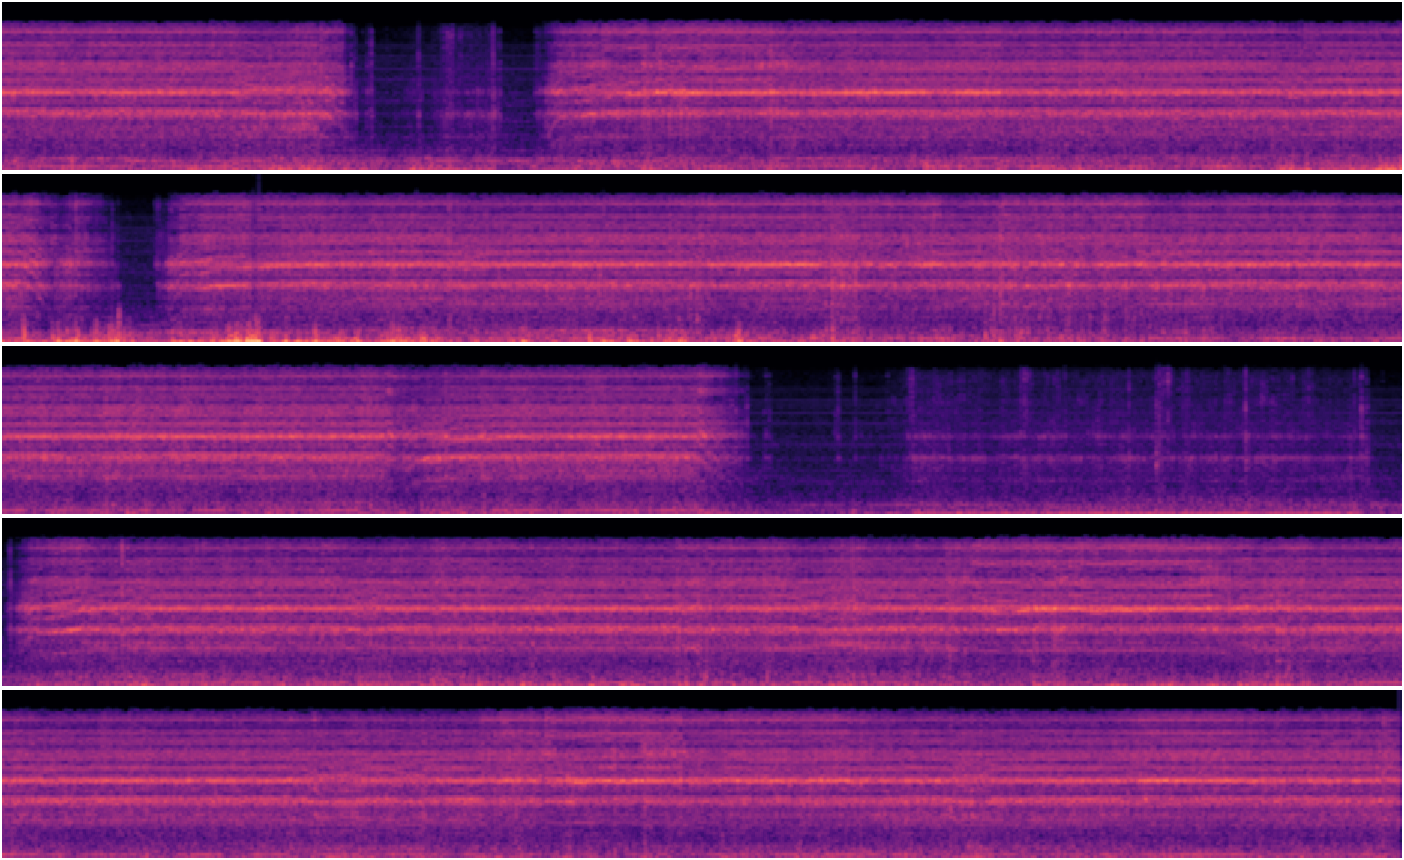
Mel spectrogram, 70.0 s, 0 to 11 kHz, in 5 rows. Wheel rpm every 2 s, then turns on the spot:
160, 110, 30, 150, 160, 160, 160, 60, 150, 160, 160, 160, 160, 160, 160, 160, 140, 110, 10, 20, 20, 120, 160, 160, 160, 160, 160, 160, 160, 160, 160, 160, 160, 160, 160.
36-42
